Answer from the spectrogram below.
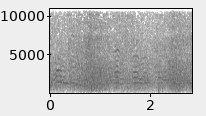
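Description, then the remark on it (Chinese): A flock of seagulls with overlapping high, gliding cries and a few soft fluttering bursts, heard over a steady, loud wash of noise that never lets up. “你好像是听到了成群的海鸥。拍动翅膀的声音”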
